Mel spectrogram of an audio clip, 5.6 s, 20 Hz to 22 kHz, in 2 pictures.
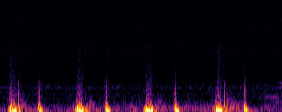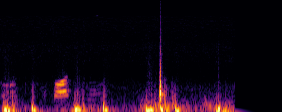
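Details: Heart sound with a mid-systolic click: steady heartbeat near 85 per minute with a short, sharp click in the middle of each systolic pause.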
